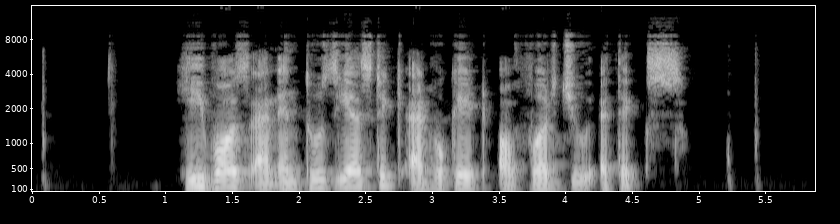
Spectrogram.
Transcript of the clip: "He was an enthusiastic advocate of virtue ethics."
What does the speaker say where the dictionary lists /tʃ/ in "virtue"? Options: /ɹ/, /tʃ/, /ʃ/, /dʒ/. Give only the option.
/tʃ/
